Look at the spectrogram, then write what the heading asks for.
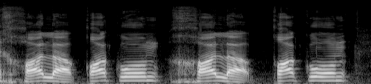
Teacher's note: خا کی تفخیم اور قاف کی تفخیم دونوں ادا کی جائے، ان کو پر پڑھا جائے، منہ بھر کے پڑھا جائے، لیکن کاف پر اس کا اثر نہ پڑے، کاف باریک پڑھا جائے.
